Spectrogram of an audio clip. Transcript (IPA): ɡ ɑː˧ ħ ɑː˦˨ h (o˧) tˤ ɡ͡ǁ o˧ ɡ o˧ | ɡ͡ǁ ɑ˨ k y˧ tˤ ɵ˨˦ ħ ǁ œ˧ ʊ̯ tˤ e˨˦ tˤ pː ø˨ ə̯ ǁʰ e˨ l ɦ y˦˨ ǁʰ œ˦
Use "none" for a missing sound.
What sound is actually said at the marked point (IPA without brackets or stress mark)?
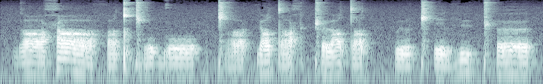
o˨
